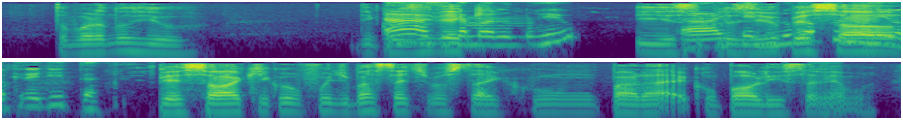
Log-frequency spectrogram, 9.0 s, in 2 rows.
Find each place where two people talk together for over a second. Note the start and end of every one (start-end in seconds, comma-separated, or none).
3.4-4.9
